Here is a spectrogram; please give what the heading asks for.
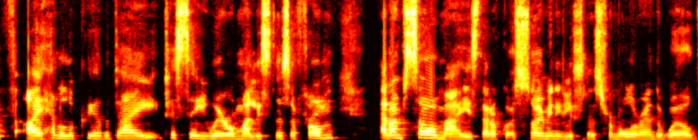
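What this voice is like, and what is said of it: Broad Australian accent. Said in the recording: “I've been told that I have got a bit of an ochre accent ... I do sometimes drop into my Aussie slang”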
